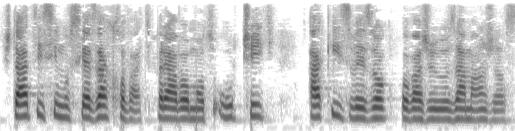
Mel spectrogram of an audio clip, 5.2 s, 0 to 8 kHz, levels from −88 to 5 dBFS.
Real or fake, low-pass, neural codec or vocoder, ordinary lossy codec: real; 7.2 kHz; none; none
